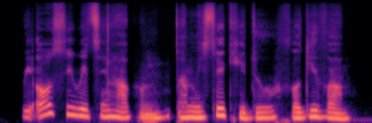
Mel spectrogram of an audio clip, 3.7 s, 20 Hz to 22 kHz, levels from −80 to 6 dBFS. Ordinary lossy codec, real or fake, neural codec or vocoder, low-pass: none; fake; autoencoder, 48 kHz, 32 numbers a frame, DAC-VAE, trained on Japanese speech; none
